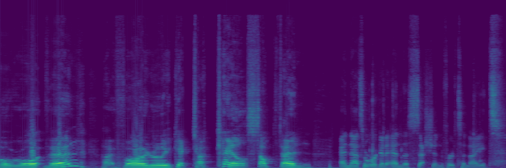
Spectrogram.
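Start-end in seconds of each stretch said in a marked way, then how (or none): 0.0-4.7 loud, slow, booming, pig-like demon voice. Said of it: "it goes".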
